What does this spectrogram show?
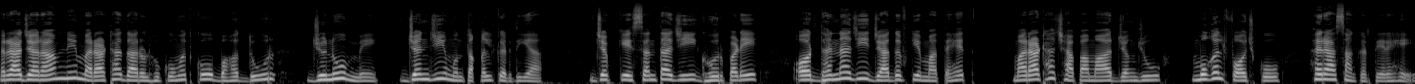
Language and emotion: Urdu, neutral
